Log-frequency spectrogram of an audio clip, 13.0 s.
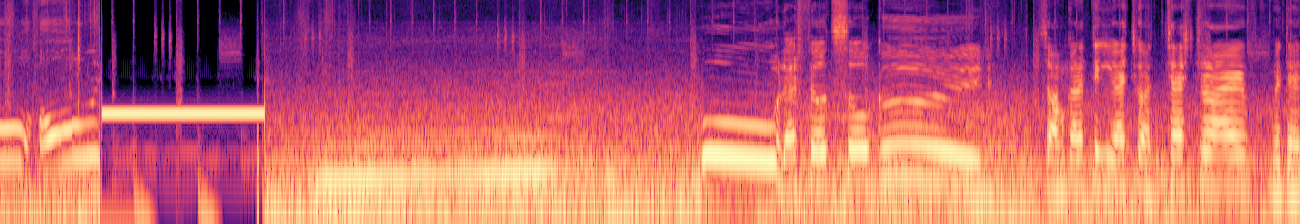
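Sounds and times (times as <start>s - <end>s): censor bleep: 1.0s - 2.7s
car engine accelerating: 2.6s - 13.0s.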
